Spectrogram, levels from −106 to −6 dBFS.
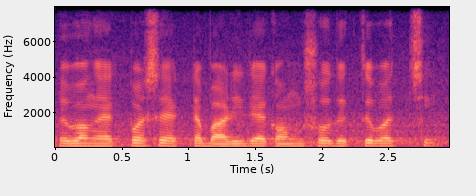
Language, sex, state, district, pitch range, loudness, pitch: Bengali, male, West Bengal, Jhargram, 135-150 Hz, -23 LUFS, 145 Hz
